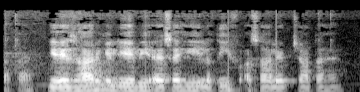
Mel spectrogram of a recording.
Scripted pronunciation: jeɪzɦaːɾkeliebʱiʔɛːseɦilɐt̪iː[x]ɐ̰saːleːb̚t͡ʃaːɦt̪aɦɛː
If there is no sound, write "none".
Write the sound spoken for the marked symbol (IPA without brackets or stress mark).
f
